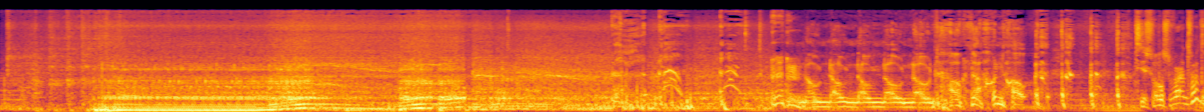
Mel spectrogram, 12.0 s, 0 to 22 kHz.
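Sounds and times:
two-seater roadster convertible car engine starting, idling and revving: 0.0s - 8.2s
speech: 8.1s - 10.8s, 11.4s - 12.0s
laughter: 9.2s - 11.5s.

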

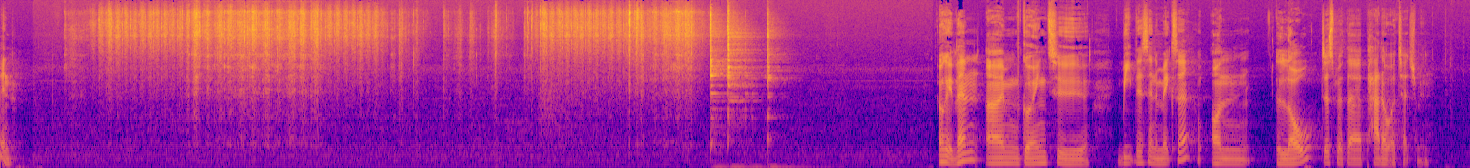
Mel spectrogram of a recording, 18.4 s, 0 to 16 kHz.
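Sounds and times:
speech: 0.0s - 0.2s, 11.8s - 18.0s
dark brown sugar rubbed through a metal sieve: 0.8s - 9.8s.

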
